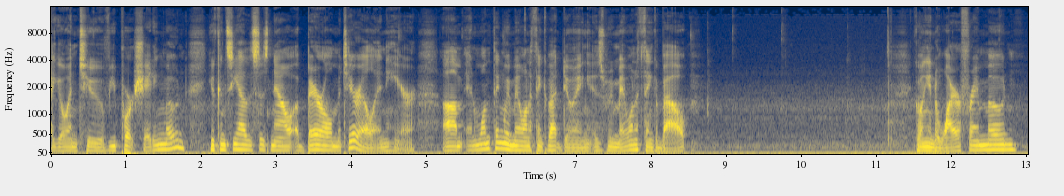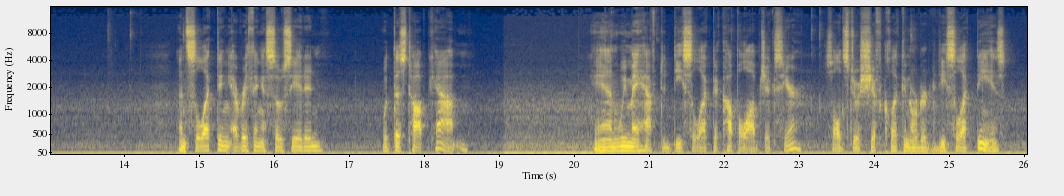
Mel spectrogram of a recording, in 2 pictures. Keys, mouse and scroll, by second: 0.4 click, 2.3 middle click, 4.8 scroll up 2, 5.4 middle click, 7.7 middle click, 9.1 click, 10.7 z, 12.0-12.6 scroll up 2, 12.6 click, 14.0 middle click, 15.3 click, 19.2 click, 19.5 middle click, 20.0 shift+click, 20.3 shift+click, 20.9 shift+click, 22.0 shift+click, 23.1 shift+click, 23.6 middle click, 24.6-25.1 scroll down 3, 25.1-26.0 scroll up 3.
